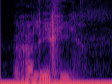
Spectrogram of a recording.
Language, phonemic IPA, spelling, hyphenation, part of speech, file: Dutch, /rəˈliɣi/, religie, re‧li‧gie, noun, Nl-religie.ogg
- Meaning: 1. faith, religion, a system of beliefs dealing with soul, deity and/or life after death 2. religious denomination, such as an organized church 3. something one adheres to devotedly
